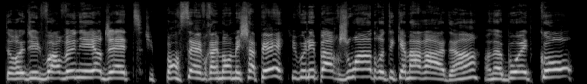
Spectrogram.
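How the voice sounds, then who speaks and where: Cocky woman agent from a shooter game, highish voice, punchy and confident, teasing, really dry studio sound. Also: normal speed, a bit bright, dry recording. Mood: taunting, smug. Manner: confident, brash, punchy delivery. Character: cocky, teasing female agent, tough but proud squad leader. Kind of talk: video game character voice lines.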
